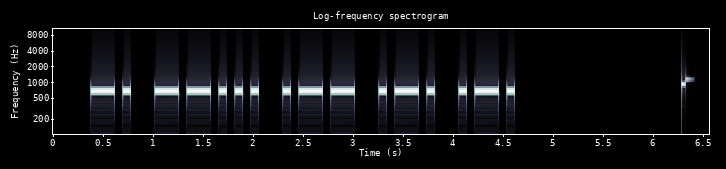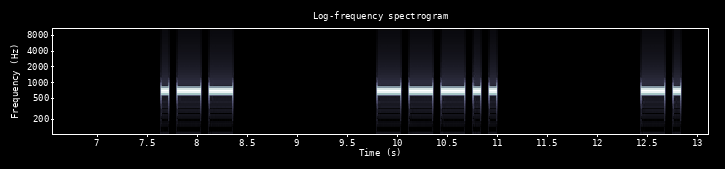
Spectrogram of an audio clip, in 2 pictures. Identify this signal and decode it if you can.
Morse code, heard as a keyed tone, about 15 wpm, spaced as for 9 wpm, 700 Hz. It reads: N7WRR W8N
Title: USA Call Signs - 5 Characters - 6x Character Spacing - 15wpm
